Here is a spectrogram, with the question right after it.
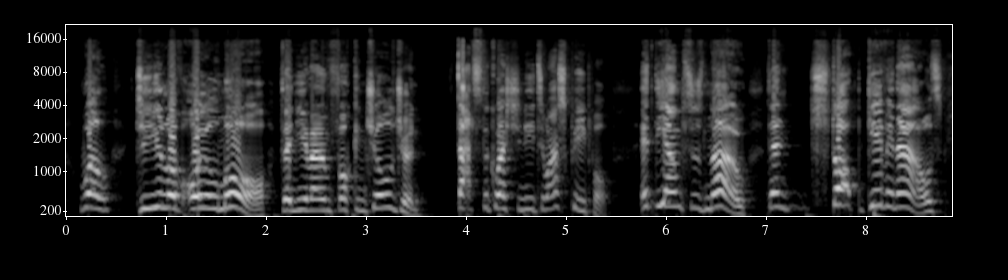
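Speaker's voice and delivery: loud, high, urgent; furious rant. Real, not acted. Ranting at viewers about oil and children, loud. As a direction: pound each point home. Climate rant at full force.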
